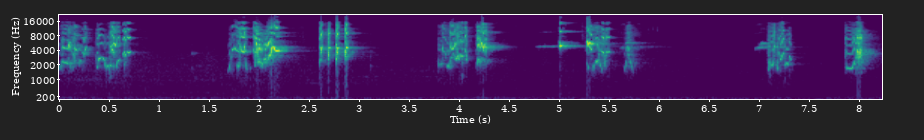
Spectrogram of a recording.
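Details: Lovebird in gacor song training for gantang contests: separate groups of scratchy, squeaky chatter with quiet gaps between them and a few clipped high notes, over a soft low hum.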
